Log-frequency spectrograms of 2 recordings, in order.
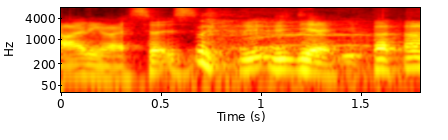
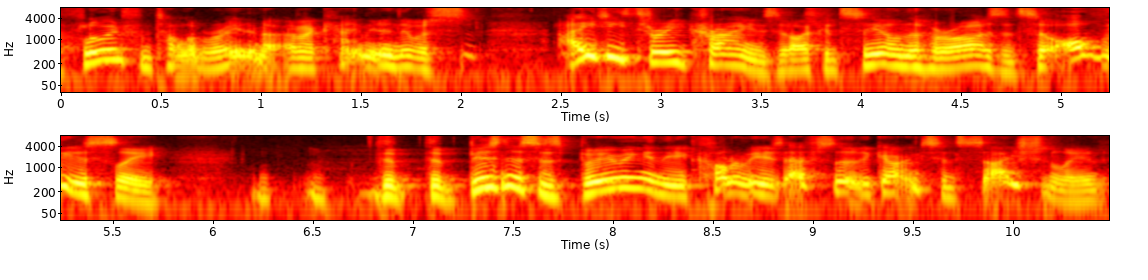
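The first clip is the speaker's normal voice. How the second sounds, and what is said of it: Imitates another person's voice. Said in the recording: “Oh, I could do my um, Craig James impersonation anytime you like... I've been aching to do my Craig James impersonation for a long time.”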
